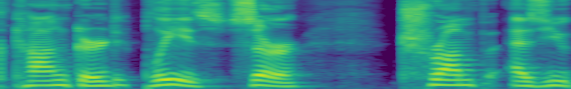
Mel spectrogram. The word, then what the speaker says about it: Concord: in conquered New Hampshire Trump pronouncing it Concord like the infamous supersonic jet but it is conquered please sir Trump as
